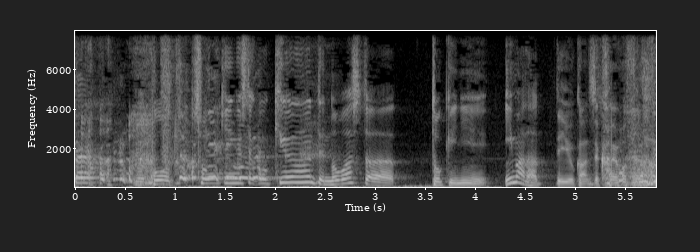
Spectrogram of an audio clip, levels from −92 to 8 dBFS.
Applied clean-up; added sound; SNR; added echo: none; Keys jangling; 14 dB; none.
